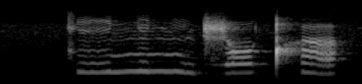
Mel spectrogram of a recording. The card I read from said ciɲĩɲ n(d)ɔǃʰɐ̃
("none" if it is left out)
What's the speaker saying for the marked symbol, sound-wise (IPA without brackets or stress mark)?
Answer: d͡ʒ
